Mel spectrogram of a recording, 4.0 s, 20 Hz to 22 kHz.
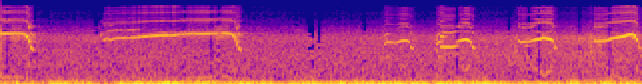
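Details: Nest-cam recording of a bald eagle on Catalina Island, California, USA, 16 May 2022. One long even whistle ends in a steep drop, then a burst of short wavering chitter notes follows, over low wind.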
